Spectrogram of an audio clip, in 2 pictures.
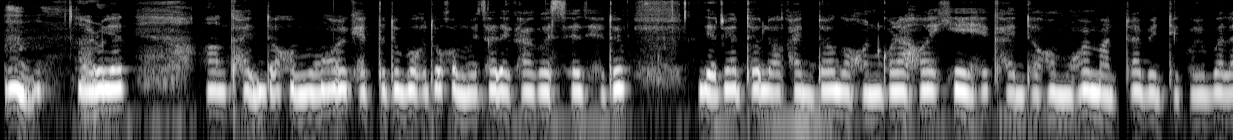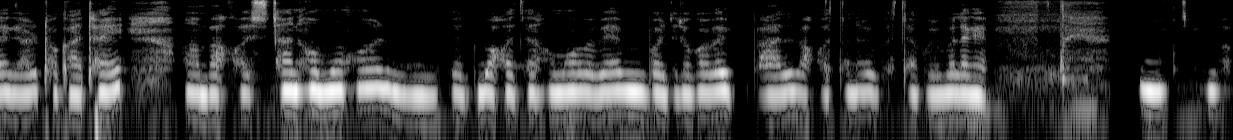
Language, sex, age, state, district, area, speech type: Assamese, female, 18-30, Assam, Majuli, urban, spontaneous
